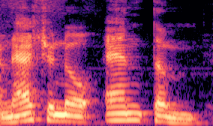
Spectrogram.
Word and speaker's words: National Anthem: National Anthem, cái chữ này là cái chữ T mà để giữa hai cái lưỡi đó, nhớ phát âm cho đúng nha mọi người.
